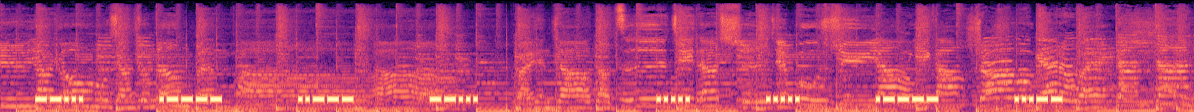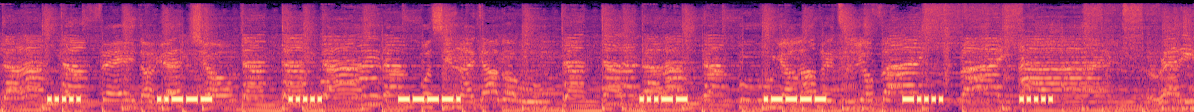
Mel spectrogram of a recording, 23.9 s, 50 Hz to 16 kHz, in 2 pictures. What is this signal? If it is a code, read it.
Morse code, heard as a keyed tone, machine-sent, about 33 wpm, spaced as for 10 wpm, 480 Hz. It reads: 7127 5513 5259 3165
